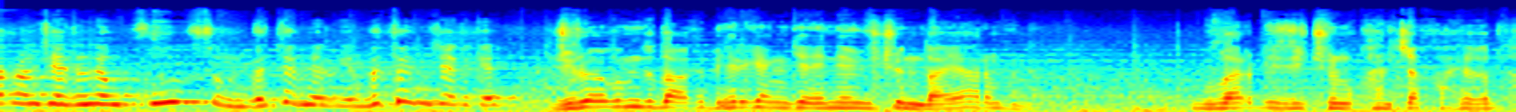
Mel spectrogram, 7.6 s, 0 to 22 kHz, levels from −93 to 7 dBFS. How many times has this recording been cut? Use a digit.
1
